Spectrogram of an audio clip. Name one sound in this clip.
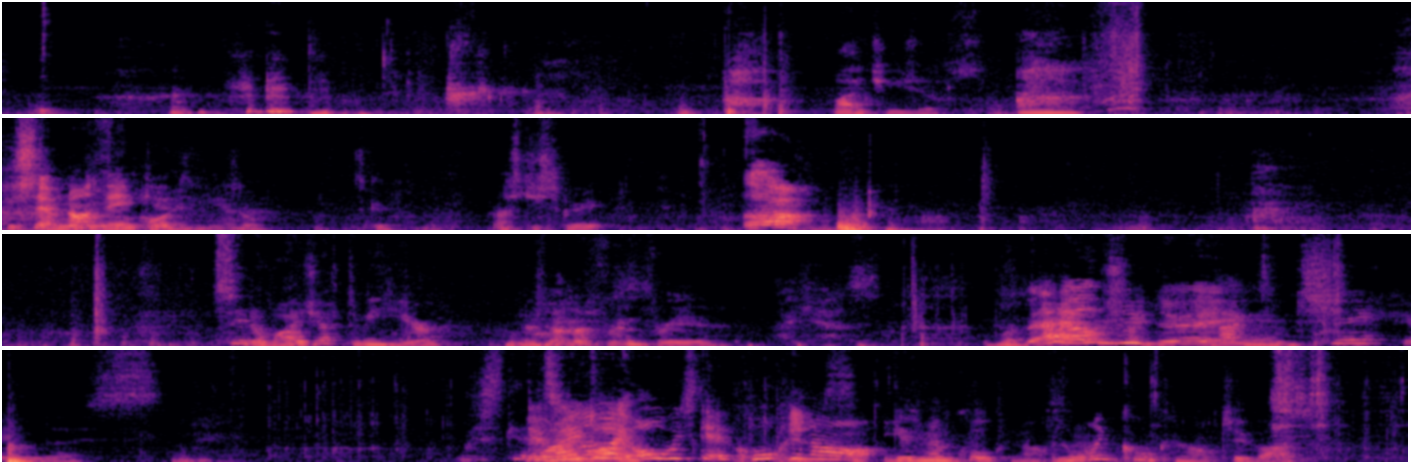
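Young girls talk and laugh close by, with animation.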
